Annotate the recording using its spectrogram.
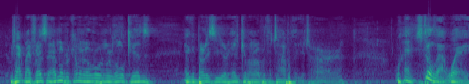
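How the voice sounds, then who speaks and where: Over noticeable background noise and audible room echo, the speaker talks at a very fast pace with an American accent and very wide pitch swings. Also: man, medium pitch for a man. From Portland, Oregon. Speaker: guitarist. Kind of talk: interview. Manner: animated.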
